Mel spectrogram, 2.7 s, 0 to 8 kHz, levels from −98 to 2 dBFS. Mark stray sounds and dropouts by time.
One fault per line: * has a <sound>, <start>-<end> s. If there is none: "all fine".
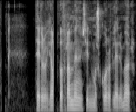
* has a dropout, 1.1-1.1 s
